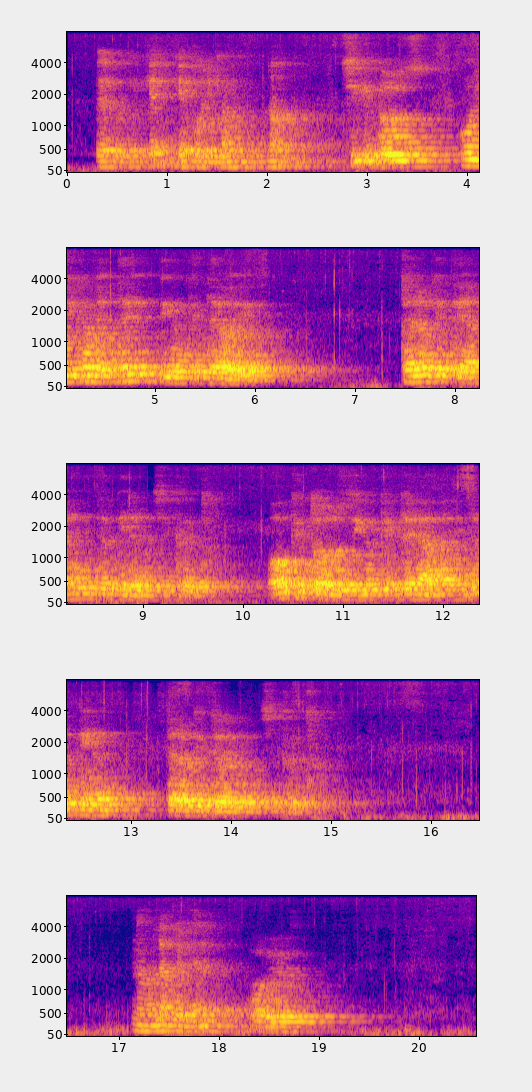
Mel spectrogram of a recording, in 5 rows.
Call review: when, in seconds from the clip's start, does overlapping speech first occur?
none

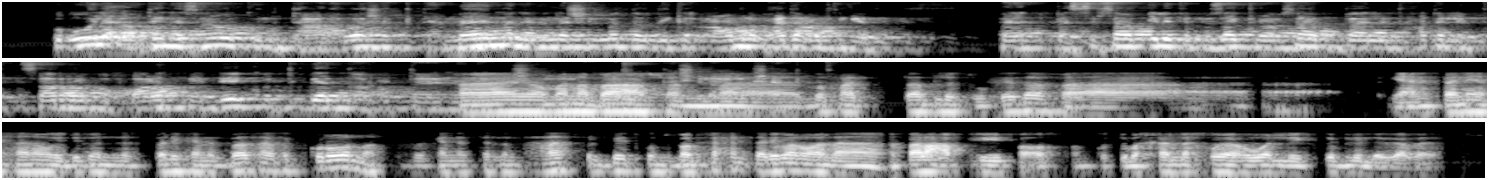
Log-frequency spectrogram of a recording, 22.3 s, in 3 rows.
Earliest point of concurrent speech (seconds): 9.7 s

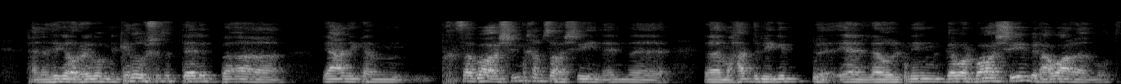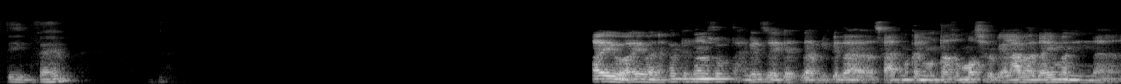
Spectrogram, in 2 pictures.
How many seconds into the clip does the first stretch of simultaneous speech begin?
none

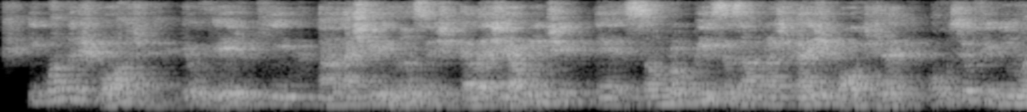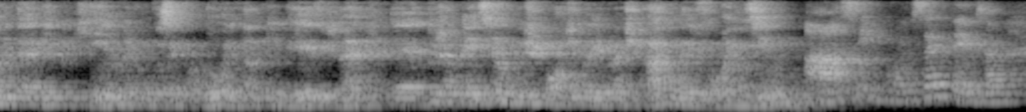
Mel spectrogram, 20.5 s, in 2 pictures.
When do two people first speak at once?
none

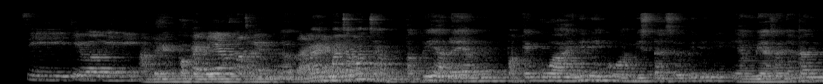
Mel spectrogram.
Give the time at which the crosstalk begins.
1.9 s

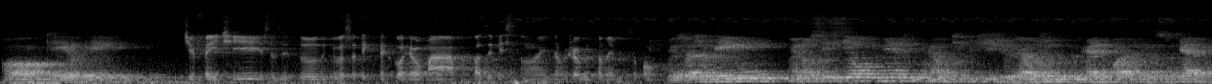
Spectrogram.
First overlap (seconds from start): none

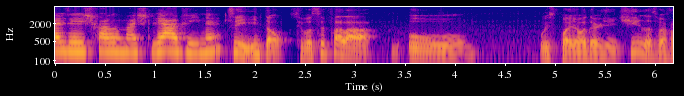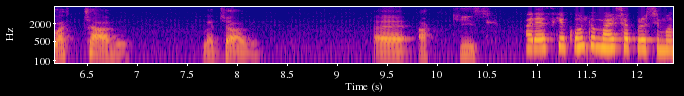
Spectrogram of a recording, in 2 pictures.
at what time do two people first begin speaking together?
none

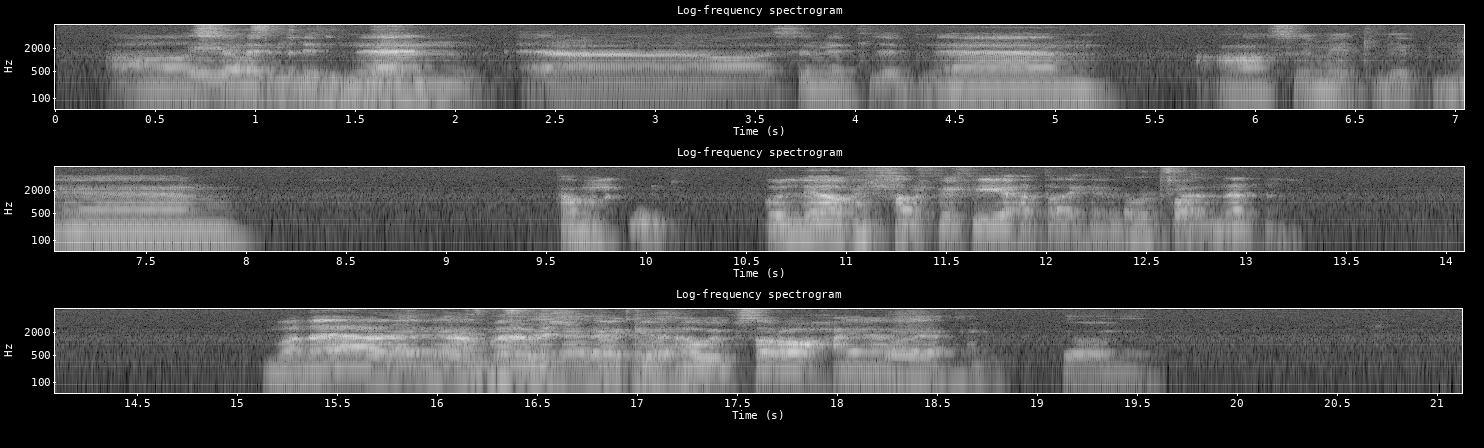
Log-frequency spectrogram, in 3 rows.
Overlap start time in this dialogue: 0.7 s

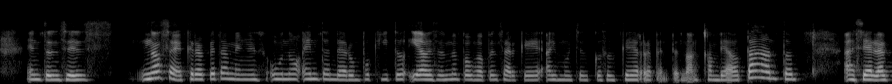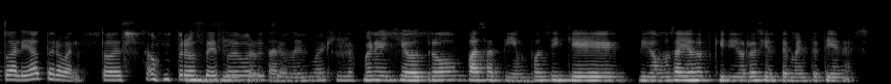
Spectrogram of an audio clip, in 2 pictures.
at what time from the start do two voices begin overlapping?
10.8 s

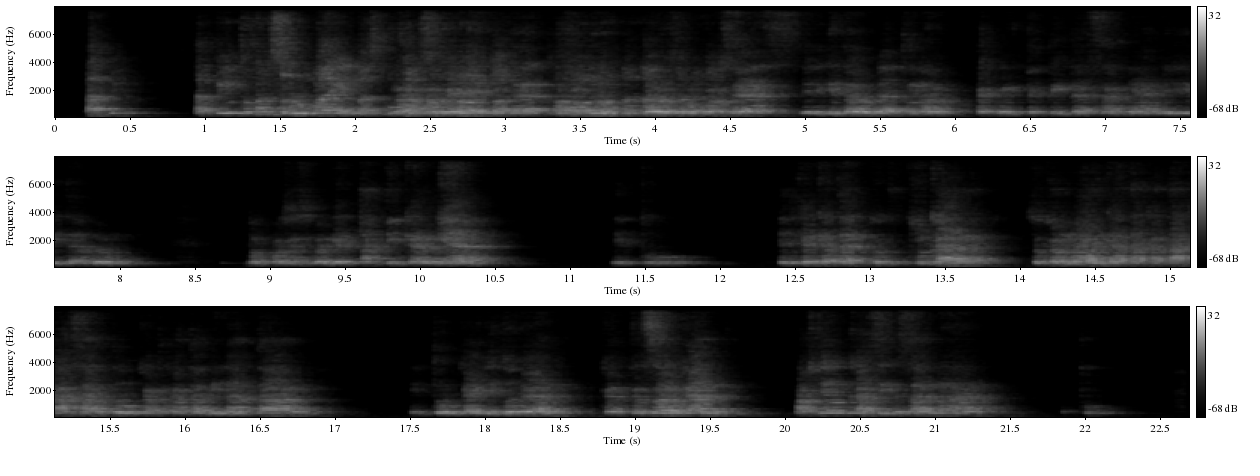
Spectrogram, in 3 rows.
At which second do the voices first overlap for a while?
2.3 s

